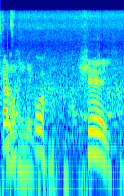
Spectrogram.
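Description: A man's voice speaking, with no other sound standing out.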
